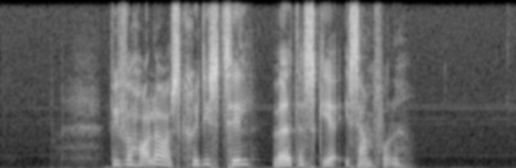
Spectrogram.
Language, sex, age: Danish, female, 31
